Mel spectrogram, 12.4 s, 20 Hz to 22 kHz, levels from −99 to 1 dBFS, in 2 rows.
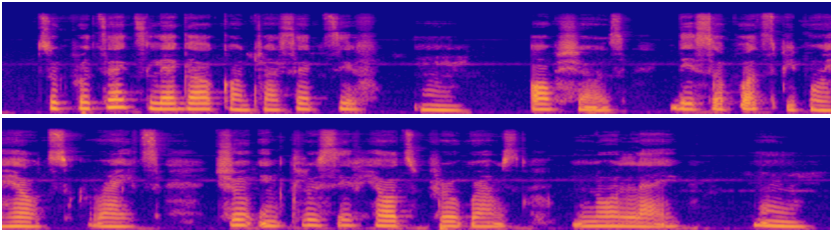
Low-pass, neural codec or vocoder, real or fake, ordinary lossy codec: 14.4 kHz; none; real; none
